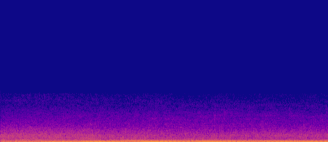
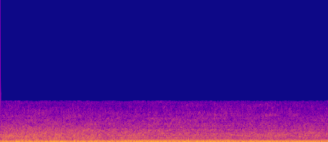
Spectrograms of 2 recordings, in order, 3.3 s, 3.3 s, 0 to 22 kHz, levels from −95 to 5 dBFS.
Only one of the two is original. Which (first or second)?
first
